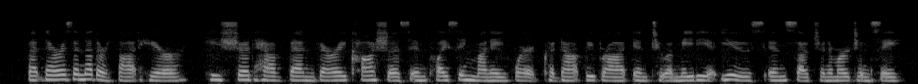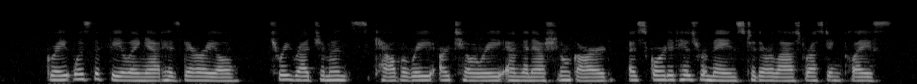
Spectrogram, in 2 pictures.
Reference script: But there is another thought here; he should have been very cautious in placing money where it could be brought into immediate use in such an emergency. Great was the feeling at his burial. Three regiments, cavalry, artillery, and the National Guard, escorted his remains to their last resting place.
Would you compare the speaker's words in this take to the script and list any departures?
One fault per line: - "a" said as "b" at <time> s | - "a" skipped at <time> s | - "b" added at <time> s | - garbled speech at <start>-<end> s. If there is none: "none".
- "not" added at 5.6 s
